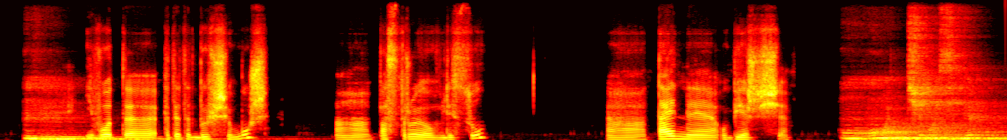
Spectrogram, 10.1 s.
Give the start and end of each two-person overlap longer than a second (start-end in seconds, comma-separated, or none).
none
